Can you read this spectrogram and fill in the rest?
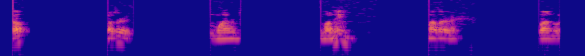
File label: kent strut, accents; denton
